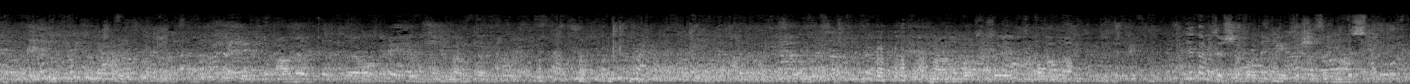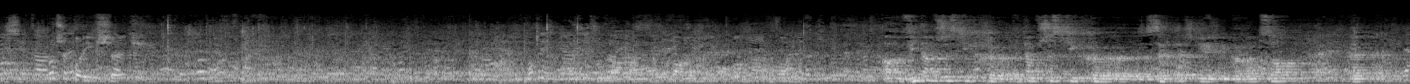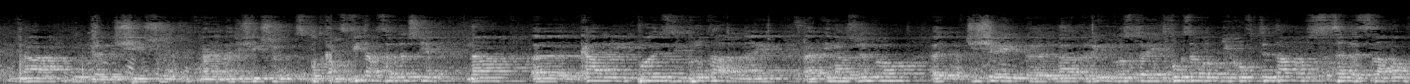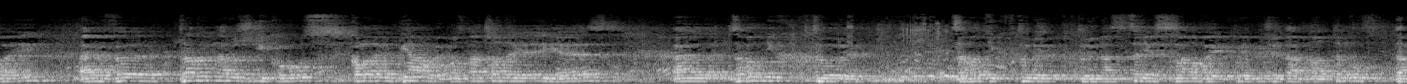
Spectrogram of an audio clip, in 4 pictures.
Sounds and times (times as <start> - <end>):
Speech: 0.0 - 6.6, 18.8 - 56.3.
